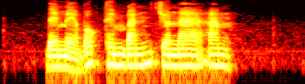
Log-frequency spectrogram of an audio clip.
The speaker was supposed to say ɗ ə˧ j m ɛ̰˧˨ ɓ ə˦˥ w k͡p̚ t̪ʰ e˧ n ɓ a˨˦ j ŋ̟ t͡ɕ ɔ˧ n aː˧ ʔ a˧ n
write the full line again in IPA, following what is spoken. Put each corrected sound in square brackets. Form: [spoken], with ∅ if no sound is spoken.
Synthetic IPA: ɗ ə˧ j m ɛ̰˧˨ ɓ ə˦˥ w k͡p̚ t̪ʰ e˧ [m] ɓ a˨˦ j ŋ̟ t͡ɕ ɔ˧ n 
